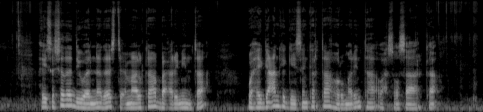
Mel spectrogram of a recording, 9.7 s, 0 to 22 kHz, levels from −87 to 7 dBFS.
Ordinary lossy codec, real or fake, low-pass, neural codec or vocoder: none; real; none; none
